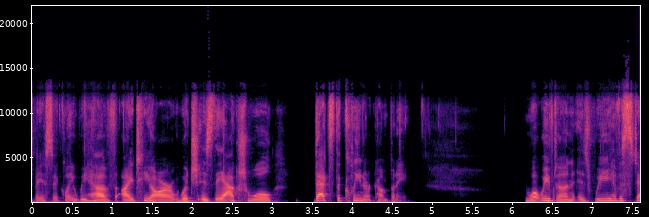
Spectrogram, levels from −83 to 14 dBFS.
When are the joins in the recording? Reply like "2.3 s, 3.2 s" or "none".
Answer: 1.8 s, 6.5 s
